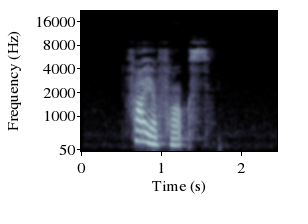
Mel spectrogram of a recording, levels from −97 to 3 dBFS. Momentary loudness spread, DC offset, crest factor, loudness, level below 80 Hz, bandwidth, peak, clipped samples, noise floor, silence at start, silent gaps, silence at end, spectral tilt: 17 LU; under 0.1%; 22 dB; -22 LUFS; -78 dBFS; 9.6 kHz; -4 dBFS; under 0.1%; -79 dBFS; 0.65 s; none; 0.9 s; -4.5 dB/octave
